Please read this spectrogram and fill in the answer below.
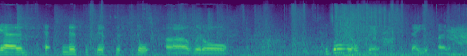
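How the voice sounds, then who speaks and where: A man speaks at a fairly slow pace with long, frequent pauses, medium pitch, ordinary pitch variation, big swings in loudness, and noticeable background noise. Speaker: co-player on stream. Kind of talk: casual chat. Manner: halting, stumbles over words.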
